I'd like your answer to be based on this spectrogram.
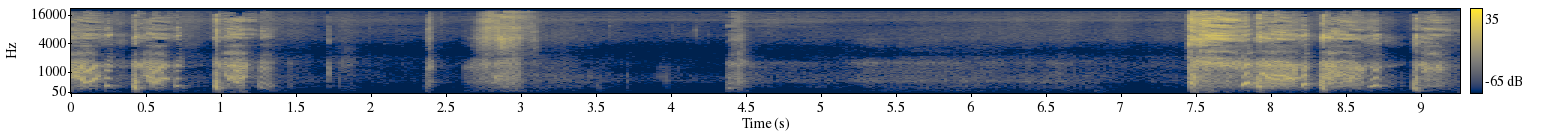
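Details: Persistent cough over recent weeks, suspected but unconfirmed bronchitis, with chest x-ray planned to check for pneumonia; bursts of harsh, chesty coughing in clusters with quiet gaps and a throat clear.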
